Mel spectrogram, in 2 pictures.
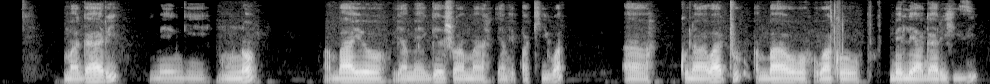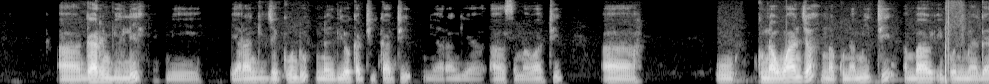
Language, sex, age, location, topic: Swahili, male, 18-24, Nakuru, finance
